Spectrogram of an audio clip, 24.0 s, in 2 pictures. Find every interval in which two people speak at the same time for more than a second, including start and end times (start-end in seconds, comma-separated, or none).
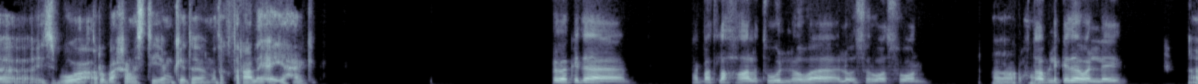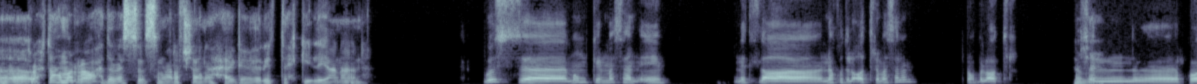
none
